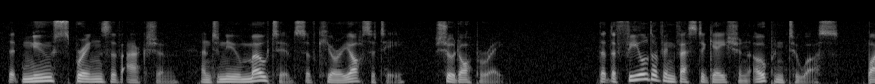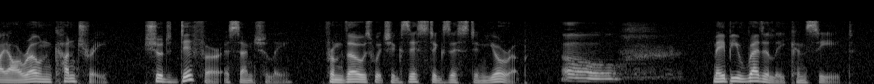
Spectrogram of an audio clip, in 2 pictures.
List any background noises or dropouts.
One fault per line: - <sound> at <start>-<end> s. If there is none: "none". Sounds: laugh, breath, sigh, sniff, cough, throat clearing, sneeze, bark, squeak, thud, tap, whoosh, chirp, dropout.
- sigh at 14.4-15.6 s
